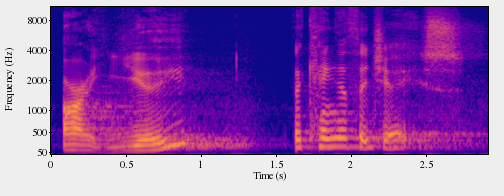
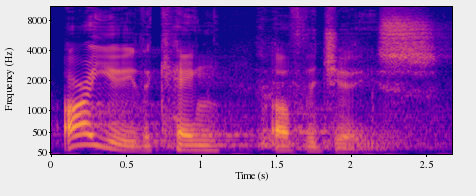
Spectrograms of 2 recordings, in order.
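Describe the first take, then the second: First: It is asked in a scornful, disbelieving tone. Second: It is asked in a plain, neutral tone.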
